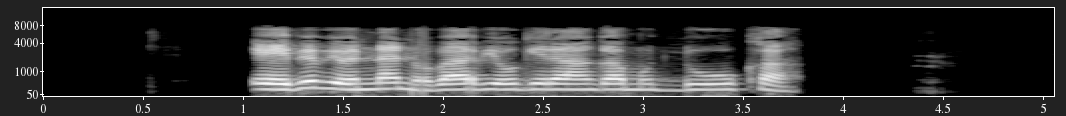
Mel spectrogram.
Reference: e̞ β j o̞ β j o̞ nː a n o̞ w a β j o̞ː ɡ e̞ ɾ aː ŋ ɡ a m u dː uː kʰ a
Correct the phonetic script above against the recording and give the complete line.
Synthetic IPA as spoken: e̞ β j o̞ β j o̞ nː a n o̞ β a β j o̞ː ɡ e̞ ɾ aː ŋ ɡ a m u dː uː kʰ a

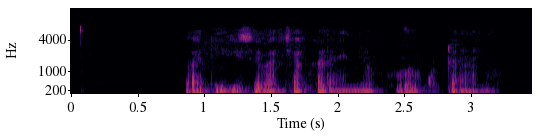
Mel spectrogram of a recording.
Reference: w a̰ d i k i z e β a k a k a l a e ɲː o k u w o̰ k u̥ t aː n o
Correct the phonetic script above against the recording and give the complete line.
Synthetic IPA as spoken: β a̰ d i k i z e β a c a k a l a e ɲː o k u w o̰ k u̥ t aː n o

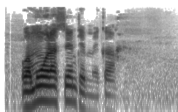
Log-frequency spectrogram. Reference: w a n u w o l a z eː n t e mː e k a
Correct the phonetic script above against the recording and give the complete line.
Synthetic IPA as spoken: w a m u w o l a s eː n t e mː e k a

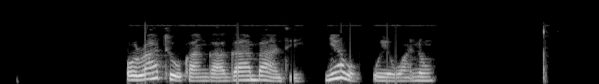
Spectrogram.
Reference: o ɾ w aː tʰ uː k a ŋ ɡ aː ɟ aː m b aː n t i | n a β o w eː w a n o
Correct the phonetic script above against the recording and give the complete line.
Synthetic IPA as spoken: o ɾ w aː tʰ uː k a ŋ ɡ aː ɡ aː m b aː n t i | ɲ a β o w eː w a n o

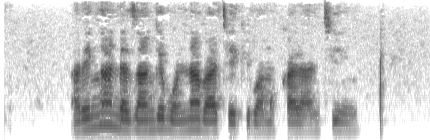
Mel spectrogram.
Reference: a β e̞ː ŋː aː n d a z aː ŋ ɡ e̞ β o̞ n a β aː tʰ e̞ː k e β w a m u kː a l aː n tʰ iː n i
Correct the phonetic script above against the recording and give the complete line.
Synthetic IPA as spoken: a β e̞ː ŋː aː n d a z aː ŋ ɡ e̞ β o̞ nː a β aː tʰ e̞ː k e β w a m u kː a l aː n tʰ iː n i

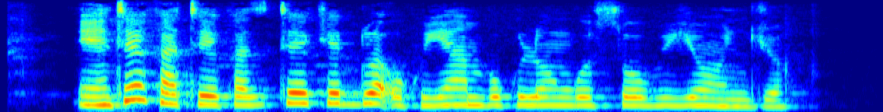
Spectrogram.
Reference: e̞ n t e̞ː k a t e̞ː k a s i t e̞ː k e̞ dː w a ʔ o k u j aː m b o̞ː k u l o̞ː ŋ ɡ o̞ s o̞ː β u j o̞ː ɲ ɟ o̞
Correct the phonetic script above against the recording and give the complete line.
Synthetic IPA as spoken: e̞ n t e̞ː k a t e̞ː k a z i t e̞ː k e̞ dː w a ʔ o k u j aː m b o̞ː k u l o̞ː ŋ ɡ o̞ s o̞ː β u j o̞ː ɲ ɟ o̞

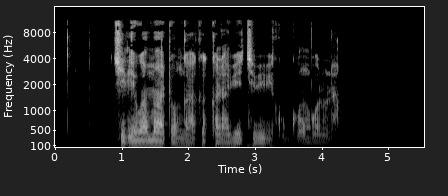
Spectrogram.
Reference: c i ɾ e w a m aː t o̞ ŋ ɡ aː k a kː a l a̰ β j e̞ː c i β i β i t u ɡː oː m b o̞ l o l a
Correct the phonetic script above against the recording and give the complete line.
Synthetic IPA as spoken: c i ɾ e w a m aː t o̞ ŋ ɡ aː k a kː a l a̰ β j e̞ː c i β i β i k u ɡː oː m b o̞ l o l a

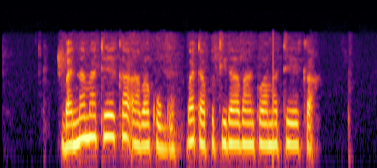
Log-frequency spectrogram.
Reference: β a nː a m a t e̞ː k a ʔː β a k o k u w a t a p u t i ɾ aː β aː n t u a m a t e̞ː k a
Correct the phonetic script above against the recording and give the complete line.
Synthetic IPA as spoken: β a nː a m a t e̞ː k a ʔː β a k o ɡ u β a t a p u t i ɾ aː β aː n t u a m a t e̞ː k a

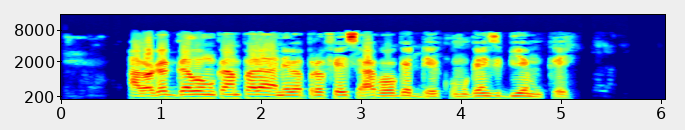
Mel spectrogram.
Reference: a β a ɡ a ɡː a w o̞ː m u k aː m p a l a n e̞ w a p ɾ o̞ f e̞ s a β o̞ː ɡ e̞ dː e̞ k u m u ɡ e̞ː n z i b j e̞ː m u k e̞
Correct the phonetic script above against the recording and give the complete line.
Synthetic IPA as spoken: a β a ɡ a ɡː a β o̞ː m u k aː m p a l a n e̞ β a p ɾ o̞ f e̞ s a β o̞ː ɡ e̞ dː e̞ k u m u ɡ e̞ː n z i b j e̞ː m u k e̞

